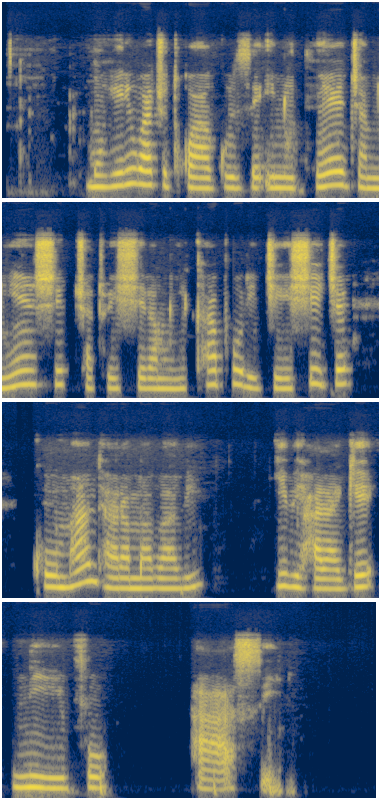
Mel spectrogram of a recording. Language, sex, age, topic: Rundi, female, 18-24, agriculture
